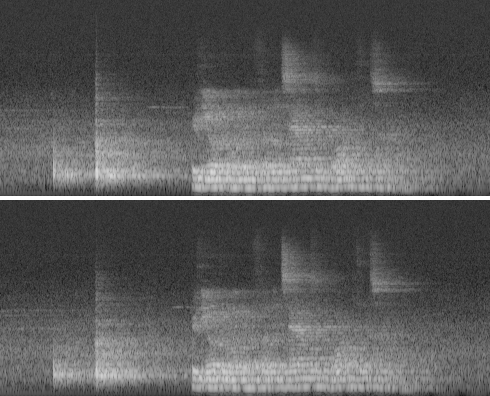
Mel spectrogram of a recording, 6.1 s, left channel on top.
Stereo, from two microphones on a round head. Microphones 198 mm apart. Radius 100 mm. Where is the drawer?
No drawer in this recording.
